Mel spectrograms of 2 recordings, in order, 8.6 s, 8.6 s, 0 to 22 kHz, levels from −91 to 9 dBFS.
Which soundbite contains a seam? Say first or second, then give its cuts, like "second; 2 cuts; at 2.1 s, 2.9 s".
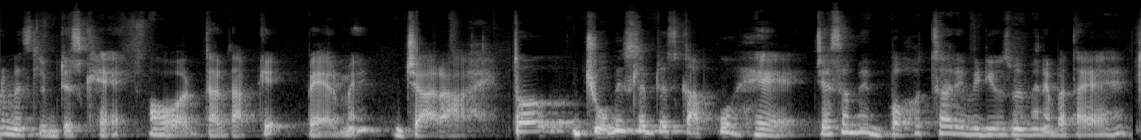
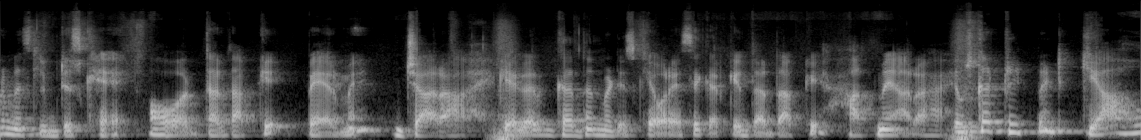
second; 2 cuts; at 3.7 s, 7.2 s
